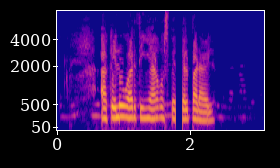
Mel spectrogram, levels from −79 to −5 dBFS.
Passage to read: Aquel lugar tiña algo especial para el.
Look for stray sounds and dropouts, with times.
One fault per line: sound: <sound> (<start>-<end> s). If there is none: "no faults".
sound: dropout (1.8-1.9 s)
